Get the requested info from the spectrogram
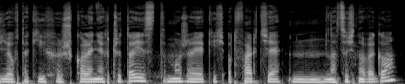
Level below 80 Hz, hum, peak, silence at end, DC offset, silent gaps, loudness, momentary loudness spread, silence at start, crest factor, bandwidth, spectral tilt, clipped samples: -38 dBFS; none; -4 dBFS; 0.1 s; under 0.1%; none; -19 LUFS; 4 LU; 0 s; 14 dB; over 20 kHz; -5.5 dB/octave; under 0.1%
